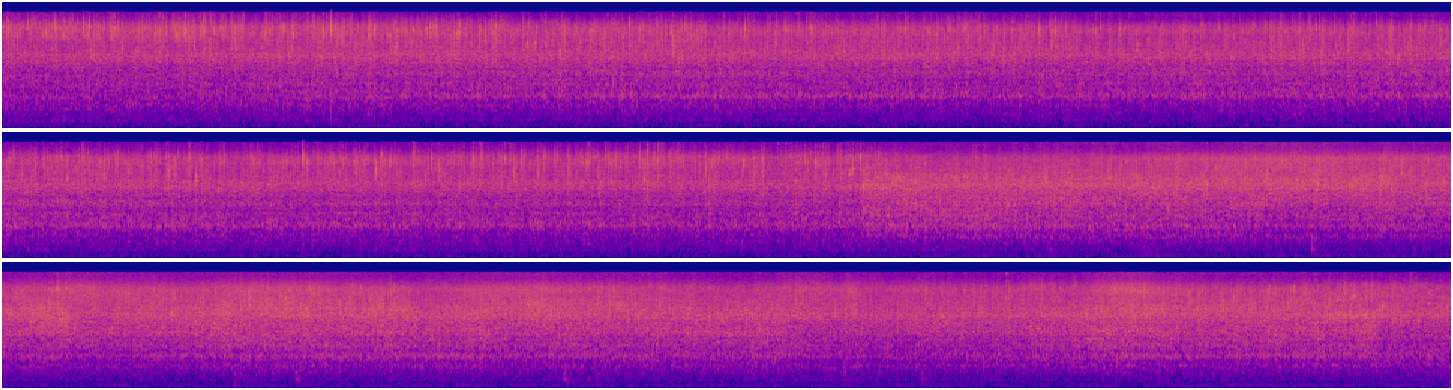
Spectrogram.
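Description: Red chilies, tomatoes, shallots and garlic sizzling steadily in hot oil in a wok as they are stirred with a wooden spatula. The sizzling grows louder about halfway through.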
